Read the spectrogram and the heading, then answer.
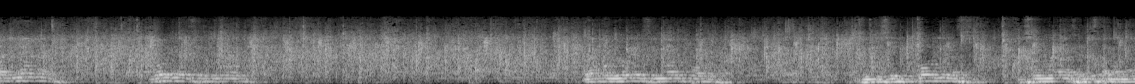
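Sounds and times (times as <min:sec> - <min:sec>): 
congregation applause during a church service: 0:00.0 - 0:11.3
speech: 0:01.5 - 0:02.2, 0:08.6 - 0:11.3.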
